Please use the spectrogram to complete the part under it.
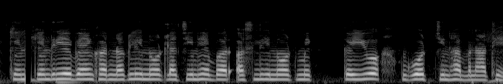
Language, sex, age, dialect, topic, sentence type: Chhattisgarhi, female, 25-30, Northern/Bhandar, banking, statement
